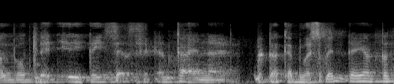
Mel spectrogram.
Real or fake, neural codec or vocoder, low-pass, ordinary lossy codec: fake; codec, 16 kHz, 1 kbps, X-Codec, HuBERT features, trained on general audio; 7.2 kHz; MP3, 48 kbps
